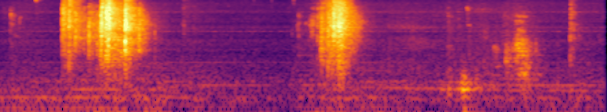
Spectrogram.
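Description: Plastic lab items being handled as a cell spreader is taken out and an agar plate is uncovered. There are two short rustling bursts, about a second in and about three and a half seconds in, then a few fainter handling noises near the end.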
